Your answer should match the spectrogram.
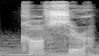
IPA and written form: kɔf ˈsɪrəp (cough syrup)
